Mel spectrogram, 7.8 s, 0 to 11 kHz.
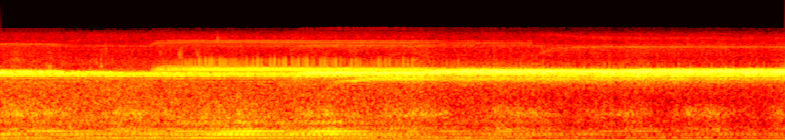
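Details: Explosive breeding of American toads in 2009, recorded on a pocket point-and-shoot camera: overlapping long, high, even trills forming a steady chorus, one trill rising in pitch partway through, over a low droning hum.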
